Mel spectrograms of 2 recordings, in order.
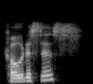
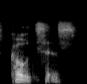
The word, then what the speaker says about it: CODESYS: for controller development system some people call it codices and some of us call it coats's the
